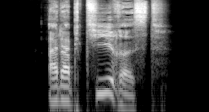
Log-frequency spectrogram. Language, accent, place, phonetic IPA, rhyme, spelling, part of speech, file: German, Germany, Berlin, [ˌadapˈtiːʁəst], -iːʁəst, adaptierest, verb, De-adaptierest.ogg
- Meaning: second-person singular subjunctive I of adaptieren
